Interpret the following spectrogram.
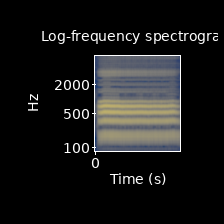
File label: enhanced speech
